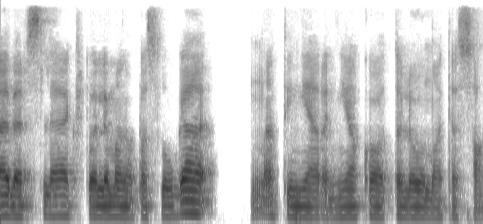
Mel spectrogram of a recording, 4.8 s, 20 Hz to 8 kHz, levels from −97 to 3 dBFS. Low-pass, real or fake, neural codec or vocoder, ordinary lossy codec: 7.2 kHz; real; none; MP3, 48 kbps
